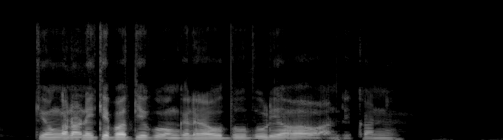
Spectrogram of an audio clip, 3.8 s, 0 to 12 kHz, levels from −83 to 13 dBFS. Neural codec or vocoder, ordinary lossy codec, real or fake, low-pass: vocoder, 22.05 kHz, 80 mel bands, WaveNeXt; none; fake; 9.9 kHz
